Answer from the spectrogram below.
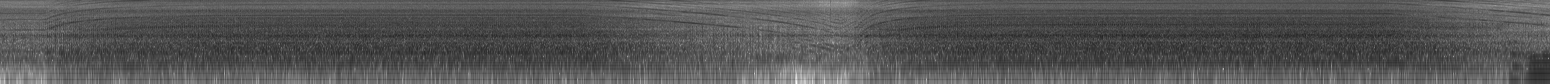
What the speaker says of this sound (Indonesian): sudah, lalu kita ini bor ulang.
